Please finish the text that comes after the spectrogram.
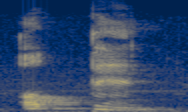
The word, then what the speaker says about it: open: For example, this verb, open, I have made OP bigger than EN. It means we stress at the first syllable. We have to read open.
